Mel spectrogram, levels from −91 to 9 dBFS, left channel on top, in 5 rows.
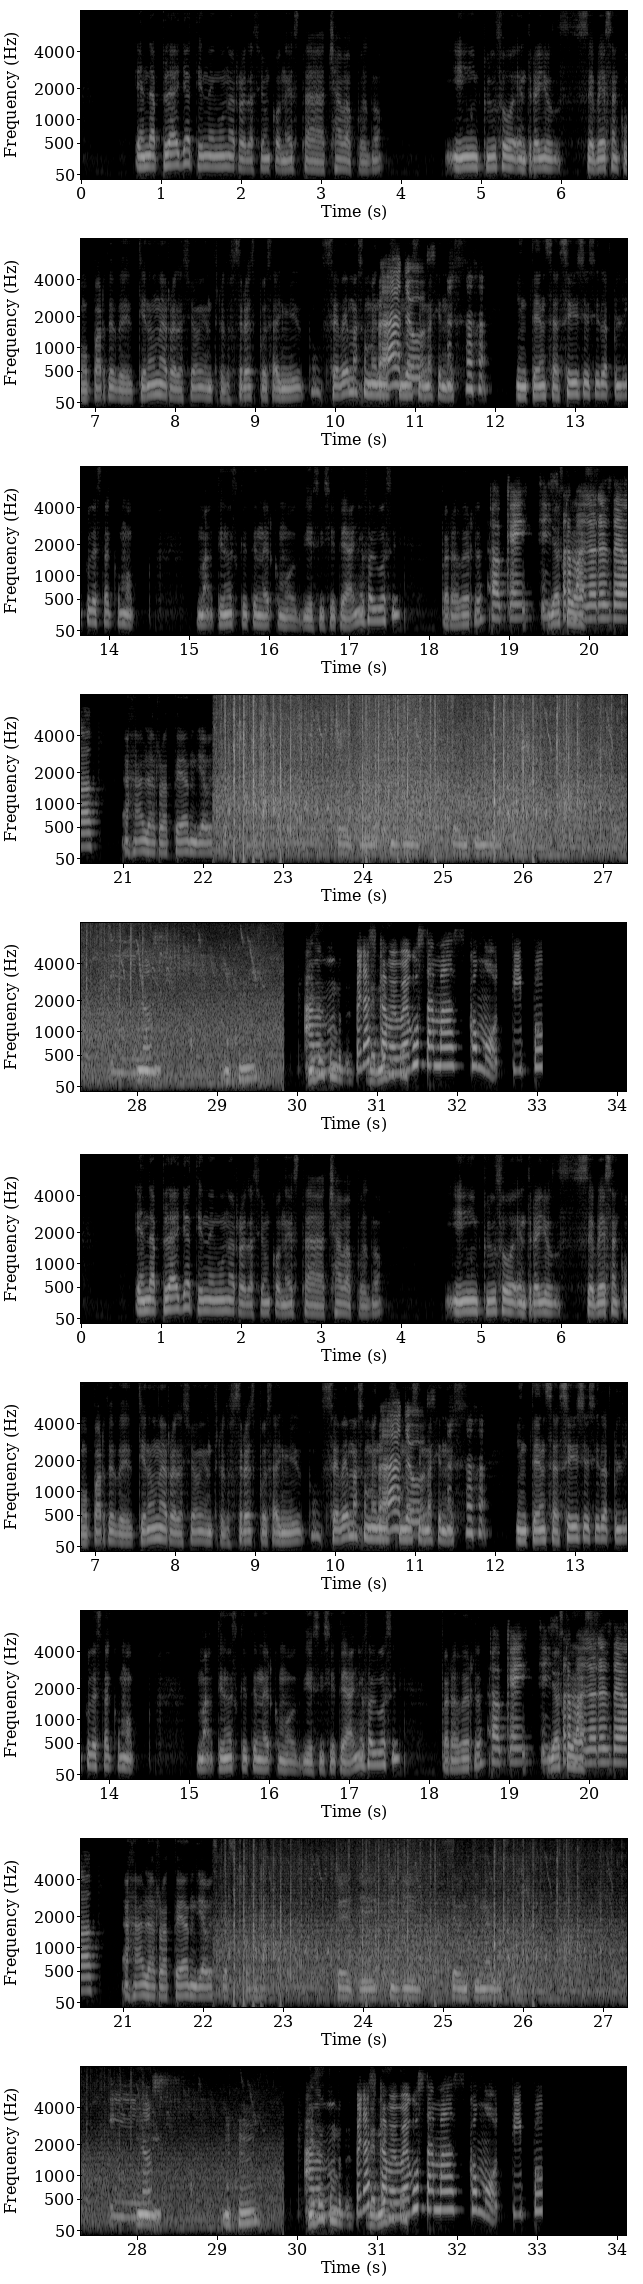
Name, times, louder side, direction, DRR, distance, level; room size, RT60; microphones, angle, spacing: voice 1, 0.7-3.8 4.6-11.6 12.3-14.3 15.1-17.6 18.2-18.7 19.5-20.1 21.0-22.8 23.7-26.0 28.0-28.3 29.1-29.6 30.1-31.4, right 1 dB, 25° right, 1.1 m, -41 dB
voice 2, 10.5-11.2 11.6-11.9 18.7-20.7 27.6-28.2 30.1-33.1, left 1 dB, 10° left, 2.3 m, -39 dB
Bird, 22.1-29.8, left 10 dB, 65° left, 0.3 m, -38 dB
head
